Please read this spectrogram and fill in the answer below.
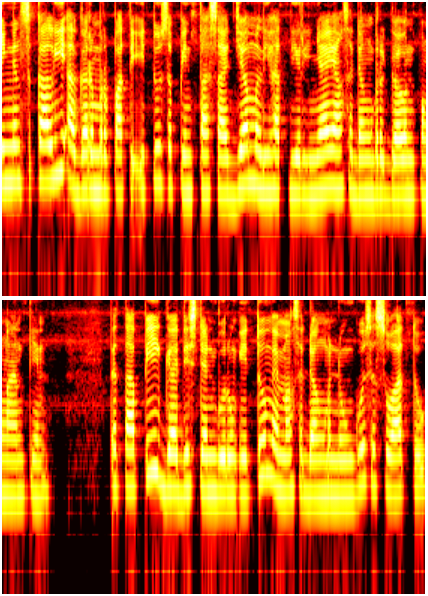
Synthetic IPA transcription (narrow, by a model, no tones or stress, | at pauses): ʔiŋɪnsə̥kaliaɡarmərpat̪ḭʔit̪usəpint̪ahsad͡ʒaməliɦat̪̚diɾiɲajaŋsədaŋbərɡaʊnpəŋant̪ɪn | t̪ət̪apiɡadɪsdanbuɾʊŋʔit̪umemaŋsədaŋmənuŋɡusəsuat̪u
